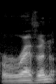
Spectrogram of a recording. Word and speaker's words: Revan: Didn't realise I was doing it because I know it's Dark Revan, R-E-V-A-N.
